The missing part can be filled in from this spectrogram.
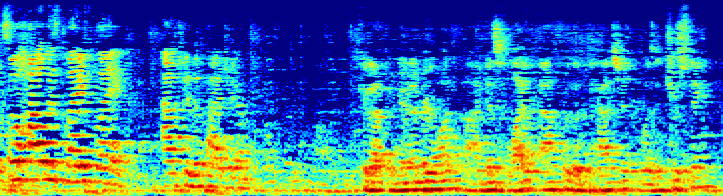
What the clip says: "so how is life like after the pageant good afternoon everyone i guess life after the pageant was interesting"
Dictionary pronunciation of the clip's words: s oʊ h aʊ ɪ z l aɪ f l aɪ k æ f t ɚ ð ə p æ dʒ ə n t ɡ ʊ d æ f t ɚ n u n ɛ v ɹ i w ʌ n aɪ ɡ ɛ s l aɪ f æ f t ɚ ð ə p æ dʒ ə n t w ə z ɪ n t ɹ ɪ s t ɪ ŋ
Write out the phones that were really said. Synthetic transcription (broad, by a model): s oʊ h aʊ ɪ z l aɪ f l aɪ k æ f t ɚ ð ə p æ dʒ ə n ɡ ʊ d æ f t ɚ n u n ɛ v ɹ i w ʌ n aɪ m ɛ s l aɪ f æ f t ɚ ð ə p æ ʃ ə n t w ə z ɪ n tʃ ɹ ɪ s t ɪ ŋ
